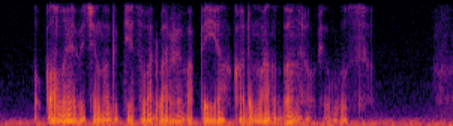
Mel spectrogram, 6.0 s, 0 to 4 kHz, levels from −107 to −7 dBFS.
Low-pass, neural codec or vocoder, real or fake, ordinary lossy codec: 3.6 kHz; autoencoder, 22.05 kHz, a latent of 192 numbers a frame, VITS, trained on many speakers; fake; Opus, 24 kbps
